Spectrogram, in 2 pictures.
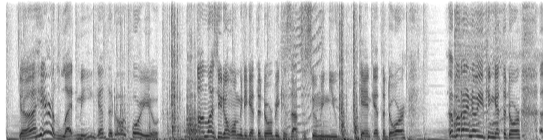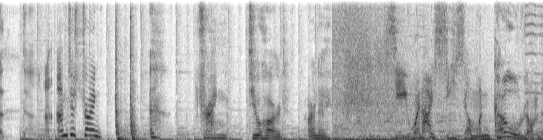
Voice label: animation; voice over demos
